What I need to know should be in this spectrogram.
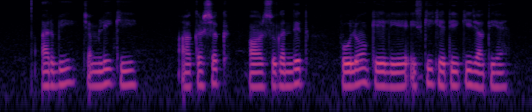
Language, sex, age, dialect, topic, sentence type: Hindi, female, 18-24, Hindustani Malvi Khadi Boli, agriculture, statement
